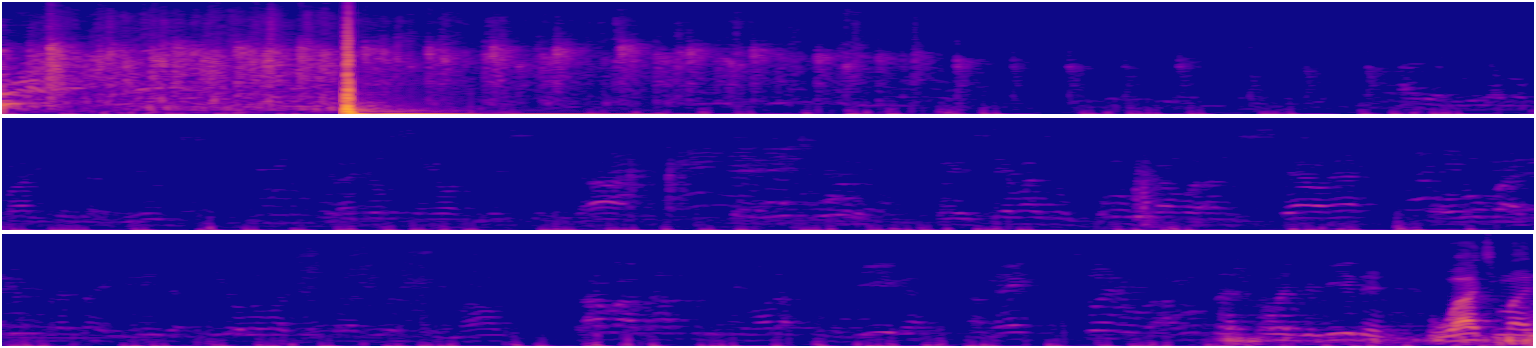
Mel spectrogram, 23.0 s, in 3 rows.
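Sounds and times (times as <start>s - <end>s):
audience applause: 0.0s - 4.9s
speech: 21.7s - 22.9s.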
